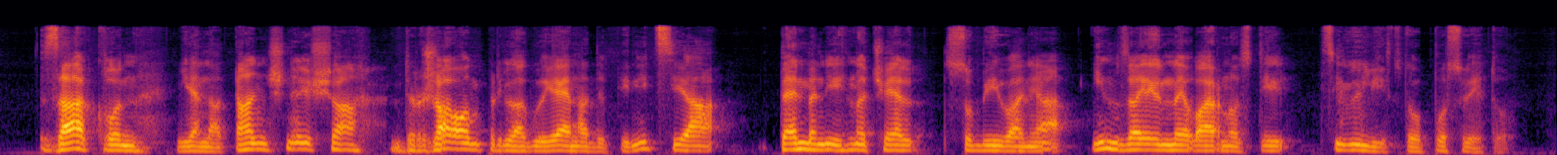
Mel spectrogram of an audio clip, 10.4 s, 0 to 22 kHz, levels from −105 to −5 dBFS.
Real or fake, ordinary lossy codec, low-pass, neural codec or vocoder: fake; none; 10.8 kHz; codec, 24 kHz, 1.5 kbps, HILCodec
